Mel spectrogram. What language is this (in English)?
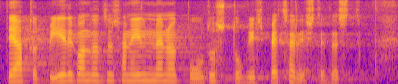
Estonian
